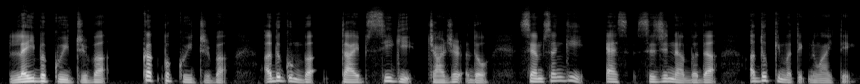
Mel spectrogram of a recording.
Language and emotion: Manipuri, neutral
